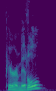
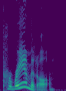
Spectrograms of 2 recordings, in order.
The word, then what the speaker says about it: pyramidal: Pyramidal? – That's exactly what I went for. – Yeah. – And I got stopped. And I got corrected that the pronunciation was pyramidal.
